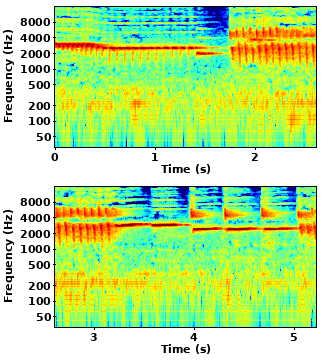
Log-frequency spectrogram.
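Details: Canary singing, played to stimulate males: a slow-pulsed whistled roll, a loud buzzy double-toned trill, then short clear whistles repeated with brief gaps.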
